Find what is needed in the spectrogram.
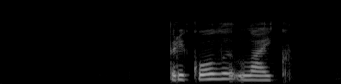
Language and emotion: Russian, neutral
